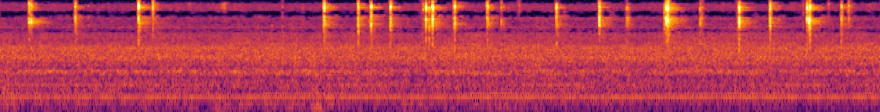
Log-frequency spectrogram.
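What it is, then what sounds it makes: Bar of soap being scored. A small metal blade or scissor tip scores and scratches parallel lines into the surface of a palm-sized, solid green bar of soap held in one hand, with other soap bars lying untouched nearby. A series of short, crisp, bright scraping ticks rises over a steady low hum and soft background noise.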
